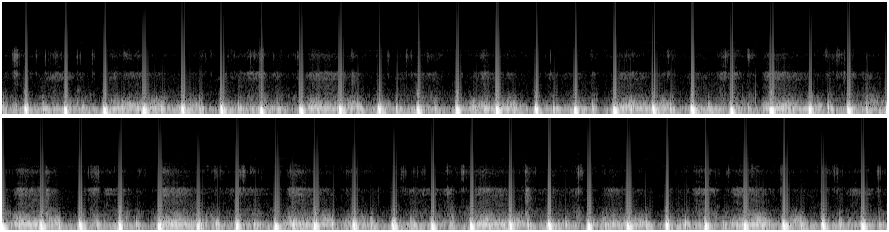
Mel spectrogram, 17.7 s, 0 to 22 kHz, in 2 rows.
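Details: Pounding, fast, strong, regular heartbeat at about 150 per minute, felt up to the subclavian artery, during leg wrench exercise; a rapid, forceful heartbeat as a normal exercise response.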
